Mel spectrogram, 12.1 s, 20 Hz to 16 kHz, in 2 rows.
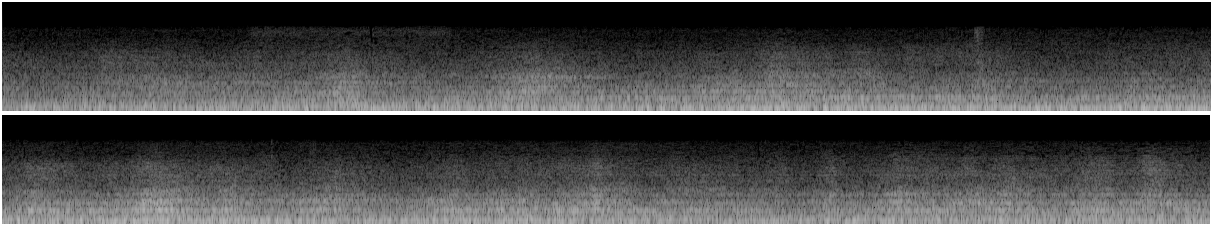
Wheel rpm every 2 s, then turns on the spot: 0, 0, 0, 0, 0, 0.
none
